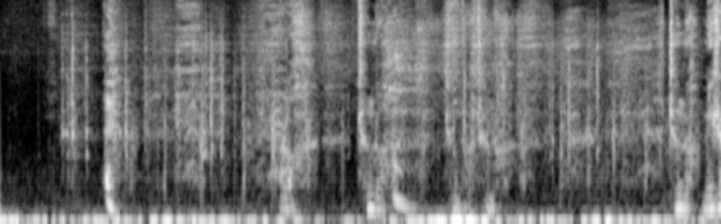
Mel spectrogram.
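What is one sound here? Two men grunt and pant heavily as they run nearby.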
